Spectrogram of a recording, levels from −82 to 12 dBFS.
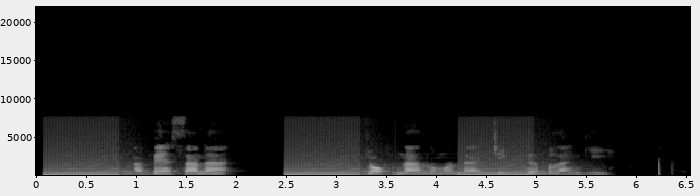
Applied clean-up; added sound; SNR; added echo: none; Alarm; -2 dB; none.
